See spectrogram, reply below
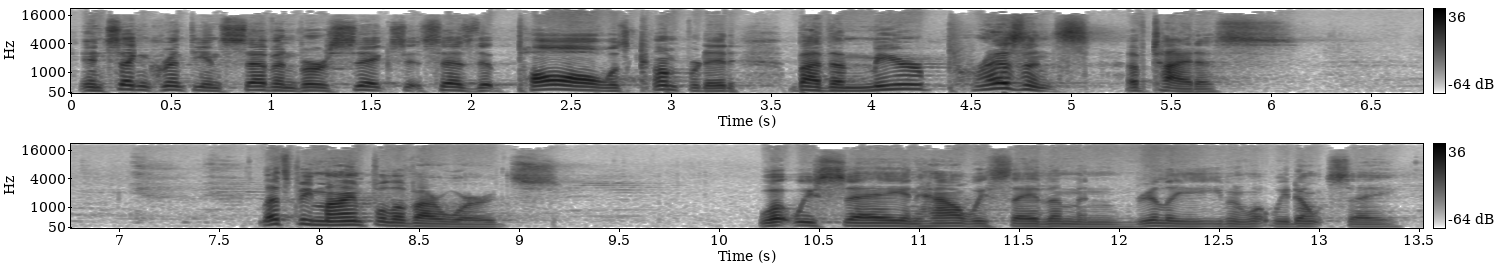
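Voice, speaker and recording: Pastor preaching in a reverberant hall. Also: male voice, medium pitch, unhurried, darkish tone. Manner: earnest, questioning, reads scripture aloud. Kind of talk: sermon.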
